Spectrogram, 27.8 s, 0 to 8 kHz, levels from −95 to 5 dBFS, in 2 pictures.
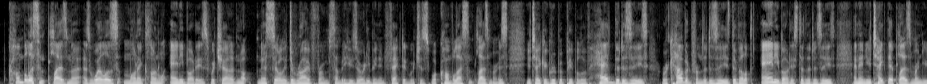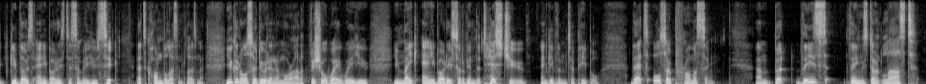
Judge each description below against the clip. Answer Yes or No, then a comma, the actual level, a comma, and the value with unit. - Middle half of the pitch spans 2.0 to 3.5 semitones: No, average, 3.9 semitones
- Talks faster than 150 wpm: Yes, fast, 205 wpm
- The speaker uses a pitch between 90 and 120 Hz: No, low, 135 Hz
